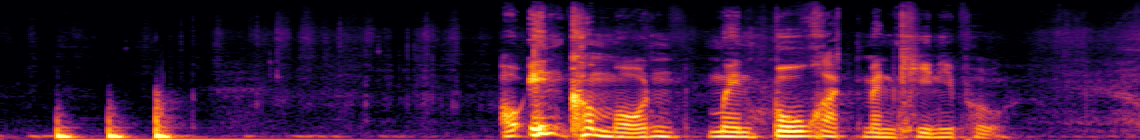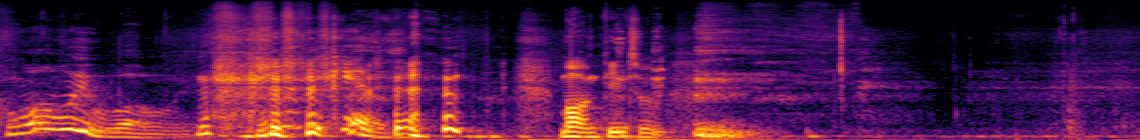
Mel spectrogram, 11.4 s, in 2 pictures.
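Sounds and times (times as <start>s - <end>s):
knocking on a door: 0.2s - 1.6s
speech: 2.5s - 5.1s, 5.7s - 9.6s
laughter: 6.6s - 10.0s.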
